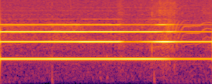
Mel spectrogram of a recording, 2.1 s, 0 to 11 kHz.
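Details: Rexina medium-wave radio receiving a 1 kHz test tone from a DDS modulator at a moderate signal: steady pure beep with faint overtone, no crackle, reproduced cleanly. Distortion appears only on strong signals, suspected IF AGC fault.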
